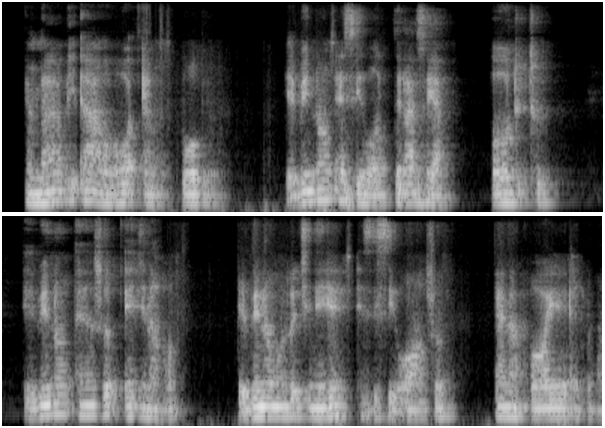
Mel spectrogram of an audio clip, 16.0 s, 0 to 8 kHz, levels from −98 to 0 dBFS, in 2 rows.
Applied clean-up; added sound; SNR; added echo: neural mask model DeepFilterNet 3.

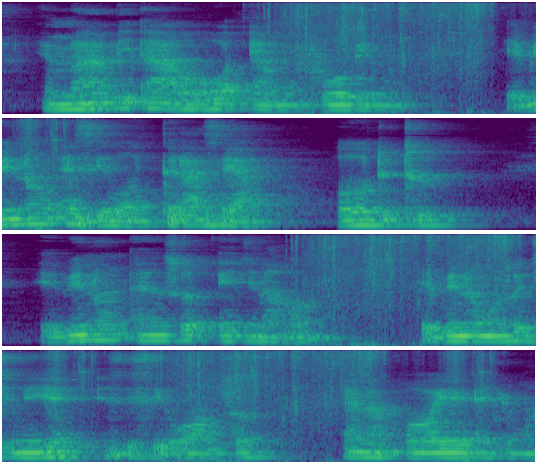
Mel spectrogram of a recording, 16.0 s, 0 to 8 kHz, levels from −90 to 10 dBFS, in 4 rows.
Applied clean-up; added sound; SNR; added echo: none; Glass; 13 dB; reverberation time 0.9 s.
